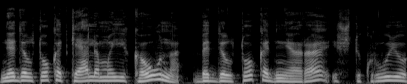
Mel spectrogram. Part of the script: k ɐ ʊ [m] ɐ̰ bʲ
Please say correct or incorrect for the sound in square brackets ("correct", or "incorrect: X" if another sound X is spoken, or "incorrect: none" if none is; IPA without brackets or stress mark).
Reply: incorrect: n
